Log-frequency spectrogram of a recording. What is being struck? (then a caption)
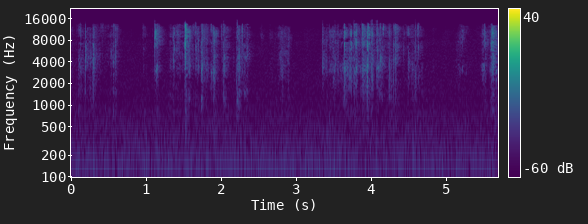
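Pine cone, woody scales. A large, dry brown pine cone with woody scales is held in both hands while long red nails rapidly tap and scratch across the scales. The result is quiet, dry, bright crackling clicks and scratchy bursts that come in uneven clusters, each dying away almost at once over a faint low hum.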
